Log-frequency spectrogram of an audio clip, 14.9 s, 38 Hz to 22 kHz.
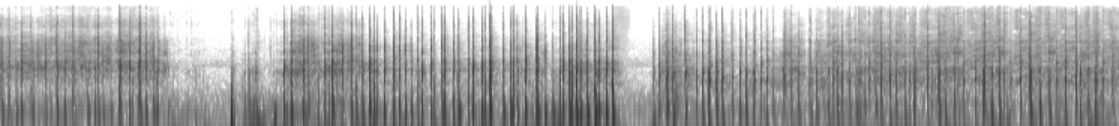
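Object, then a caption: Small cardboard gift box. Long nails rapidly tap the lid of a small, hollow, red floral cardboard gift box resting on a tablet. The result is a dense run of short, dry, hollow clicks with a low body, broken by two brief pauses near 2.5 and 8.5 seconds.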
